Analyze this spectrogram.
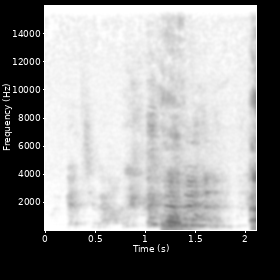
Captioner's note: laughter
